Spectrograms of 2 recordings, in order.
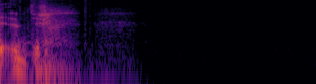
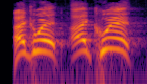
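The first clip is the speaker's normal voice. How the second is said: high, louder sing-song I quit; mock the president throwing up his hands; mock resignation; 9 semitones higher, 3 dB louder than usual. Mocking the college president as he quits, high and louder.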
